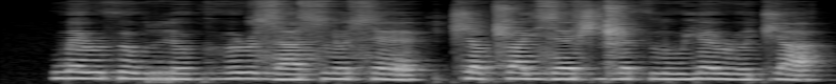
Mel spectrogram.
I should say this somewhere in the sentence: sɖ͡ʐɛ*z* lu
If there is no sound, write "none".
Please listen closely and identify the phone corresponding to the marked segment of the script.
θ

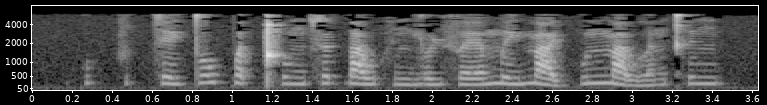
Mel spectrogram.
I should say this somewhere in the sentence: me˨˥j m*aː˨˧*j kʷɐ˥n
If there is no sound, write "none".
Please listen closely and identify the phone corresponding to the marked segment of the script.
aː˨˩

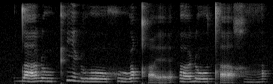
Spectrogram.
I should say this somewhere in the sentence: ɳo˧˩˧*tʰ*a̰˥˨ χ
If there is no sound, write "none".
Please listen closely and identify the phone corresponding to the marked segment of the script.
tʰ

